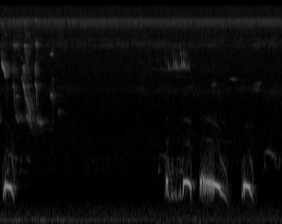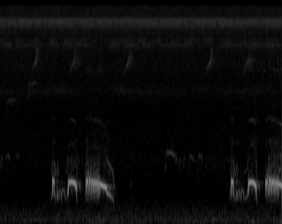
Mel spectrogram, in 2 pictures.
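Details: Spotted dove used as a decoy bird, with a wild dove coming in: groups of two to four cooing phrases, each a short burred note and then a longer, clear, falling coo, with long gaps between the groups.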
